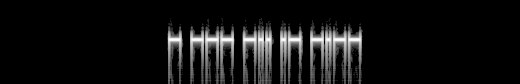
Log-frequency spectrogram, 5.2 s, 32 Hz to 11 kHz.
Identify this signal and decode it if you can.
Morse code, heard as a keyed tone, about 32 wpm, 700 Hz. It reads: TODAY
